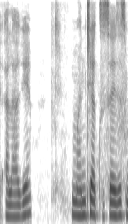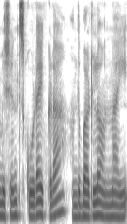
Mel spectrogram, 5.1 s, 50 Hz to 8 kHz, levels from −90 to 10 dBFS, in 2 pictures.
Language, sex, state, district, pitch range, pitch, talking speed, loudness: Telugu, female, Andhra Pradesh, Srikakulam, 160-180 Hz, 170 Hz, 95 wpm, -25 LUFS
